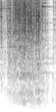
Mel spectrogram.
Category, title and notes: Sound effects > Objects / House appliances
A recording of a kitchen bread knife being pulled out of a metal block.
